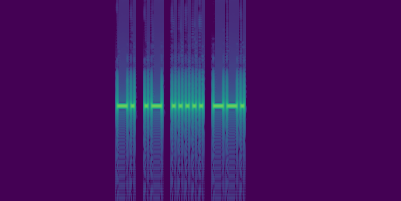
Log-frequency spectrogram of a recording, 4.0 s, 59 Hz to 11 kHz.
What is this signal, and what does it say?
Morse code, heard as a keyed tone, about 34 wpm, 700 Hz. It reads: NA5G
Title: Call Signs Repeated 3x - 35wpm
